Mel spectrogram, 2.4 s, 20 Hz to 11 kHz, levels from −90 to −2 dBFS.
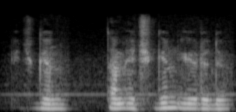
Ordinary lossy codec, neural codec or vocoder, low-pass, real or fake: AAC, 32 kbps; none; 7.2 kHz; real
